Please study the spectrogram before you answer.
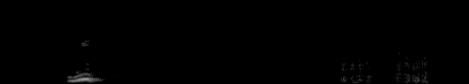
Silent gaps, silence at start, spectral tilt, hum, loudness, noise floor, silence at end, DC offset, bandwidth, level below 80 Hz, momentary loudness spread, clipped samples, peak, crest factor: none; 0.7 s; -8 dB/octave; none; -41 LUFS; -85 dBFS; 0.45 s; under 0.1%; 7 kHz; under -90 dBFS; 25 LU; under 0.1%; -28 dBFS; 22 dB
